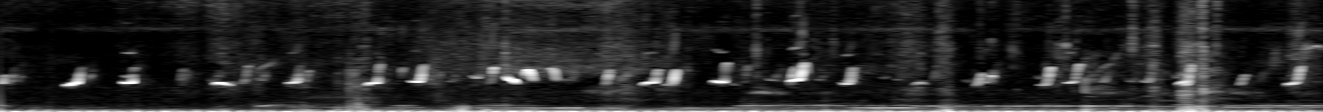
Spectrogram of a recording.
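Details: Young colored chicks with a hen in a field, peeping: many rapid, high, thin chirps overlapping continuously, with a steady low rumble underneath and a few lower drawn-out tones.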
